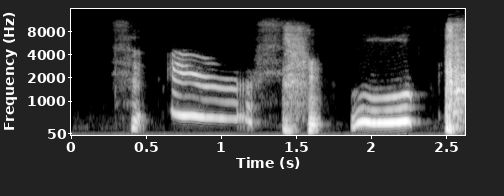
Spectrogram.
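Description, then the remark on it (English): A person mimics a cat's meow, with two drawn-out, tonal mewing calls broken up by short breathy bursts, ending in a sharp hiss-like puff. “I don't know why I made a cat sound.”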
